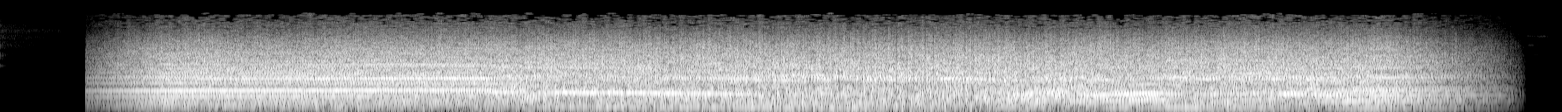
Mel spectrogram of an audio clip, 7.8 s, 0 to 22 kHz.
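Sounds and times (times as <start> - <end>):
200-horsepower racing car engine roaring while accelerating: 0.4 - 7.6.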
